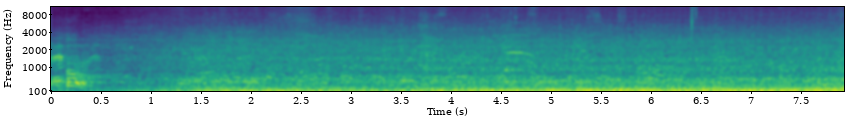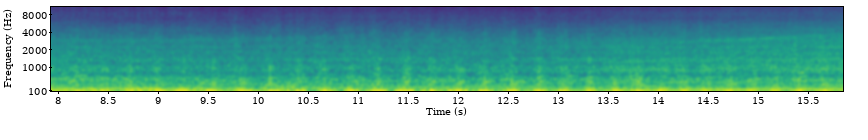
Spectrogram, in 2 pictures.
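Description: A second tractor engine rumbles and revs, rising in pitch.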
